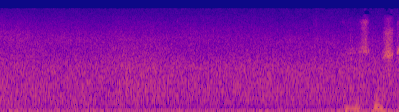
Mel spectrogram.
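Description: Waves wash gently onto a shore.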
